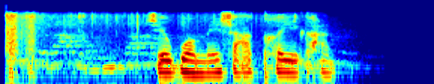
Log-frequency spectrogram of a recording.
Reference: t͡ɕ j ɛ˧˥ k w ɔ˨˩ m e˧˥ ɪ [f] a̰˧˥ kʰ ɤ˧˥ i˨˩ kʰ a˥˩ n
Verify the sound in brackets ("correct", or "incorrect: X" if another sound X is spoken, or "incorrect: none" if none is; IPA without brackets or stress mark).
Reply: incorrect: ʂ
